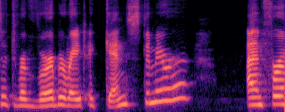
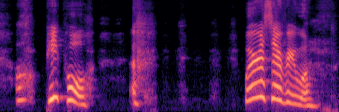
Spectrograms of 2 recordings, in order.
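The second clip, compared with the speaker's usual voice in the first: put-on frightened, flustered young woman voice, panicked, pitched up; 7 semitones higher, 3 dB louder than usual. Voicing a scraped-up dwarf who runs up to Willow: panicked young dwarf woman. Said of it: "she looks a bit, like, panicked".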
